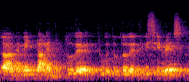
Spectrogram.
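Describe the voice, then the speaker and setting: A woman speaks at a fairly quick pace with a Spanish accent. There is noticeable background noise and audible room echo. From Spain. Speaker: filmmaker and university professor. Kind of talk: pitch at a networking event. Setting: festival networking event with audience. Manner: halting, many fillers and repetitions.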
